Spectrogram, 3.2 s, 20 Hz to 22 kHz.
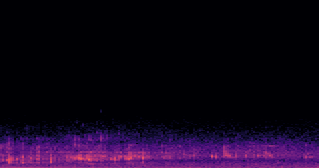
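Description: Pale golden Müller-Thurgau white wine, an Elam Valley 1991, is poured in a soft, steady trickle with a few brighter splashing accents, quiet throughout and with no voices.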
